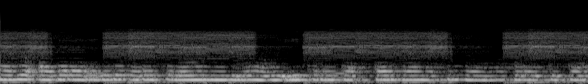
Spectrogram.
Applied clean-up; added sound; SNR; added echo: none; Guitar; 17 dB; reverberation time 0.9 s.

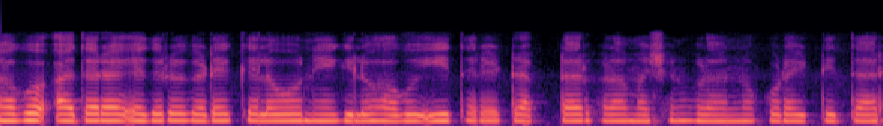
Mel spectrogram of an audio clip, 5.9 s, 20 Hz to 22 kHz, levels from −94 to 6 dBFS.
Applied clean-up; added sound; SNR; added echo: none; none; none; none.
